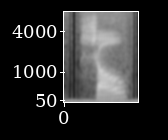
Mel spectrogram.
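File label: "shou" tone 2, Chinese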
